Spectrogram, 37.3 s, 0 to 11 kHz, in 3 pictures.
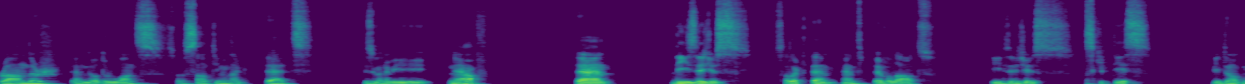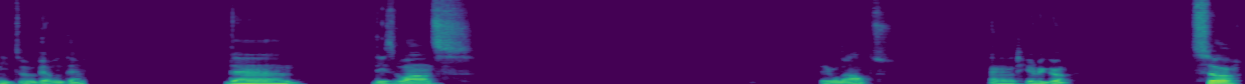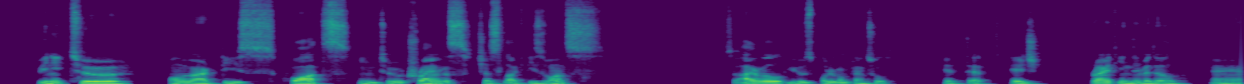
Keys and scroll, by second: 5.0 e, 8.2 m, 8.5 s, 10.9 e, 11.2 2, 19.2 m, 19.8 s, 23.1-25.6 typing, 30.4 1, 30.9 m.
